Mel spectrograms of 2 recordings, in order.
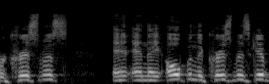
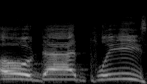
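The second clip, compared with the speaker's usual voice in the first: mock pleading child voice, quieter and slower; 4 dB quieter than usual. A father retells how his youngest daughter begged for a dog, imitating a child pleading. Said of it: "begged and pleaded and cried".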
